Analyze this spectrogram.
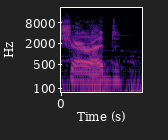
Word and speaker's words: Sherrard: His name is properly pronounced Sherrod.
